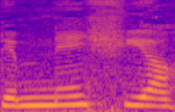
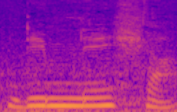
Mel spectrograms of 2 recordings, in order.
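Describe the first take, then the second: First: The first syllable is said with an 'eh' vowel. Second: The first syllable is said with an 'ee' vowel. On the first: The speaker calls it wrong. "ডেমনেশিয়া হবে না" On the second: The speaker calls it right. "Proper উচ্চারণ হলো ডিমনেশিয়া"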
